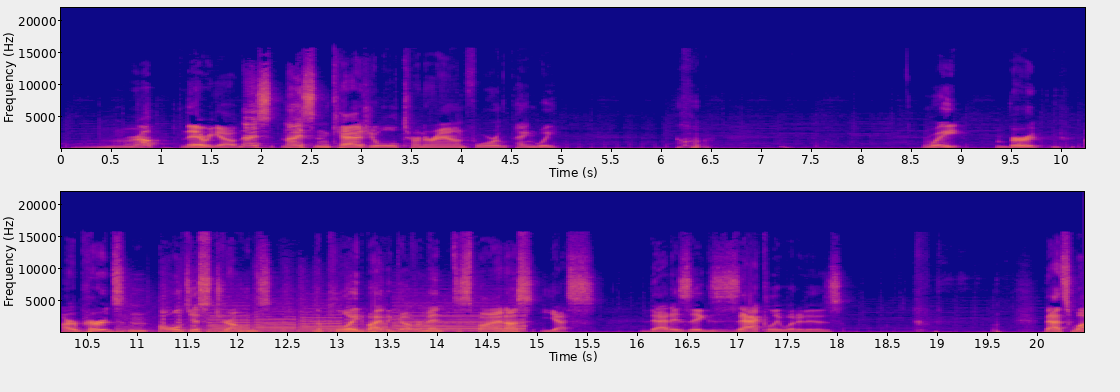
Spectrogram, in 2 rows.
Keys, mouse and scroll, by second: 1.1 space, 3.7 ctrl+s.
